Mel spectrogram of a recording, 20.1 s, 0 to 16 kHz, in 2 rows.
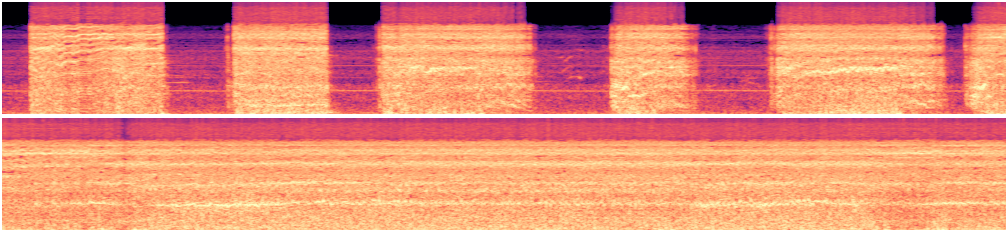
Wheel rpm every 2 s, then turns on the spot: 50, 50, 80, 40, 120, 190, 220, 230, 220, 230.
none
